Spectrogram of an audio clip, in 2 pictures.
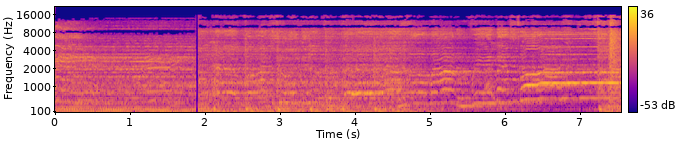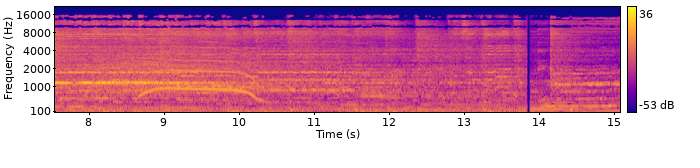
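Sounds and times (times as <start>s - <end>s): pop song with gliding vocals: 0.0s - 15.0s.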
